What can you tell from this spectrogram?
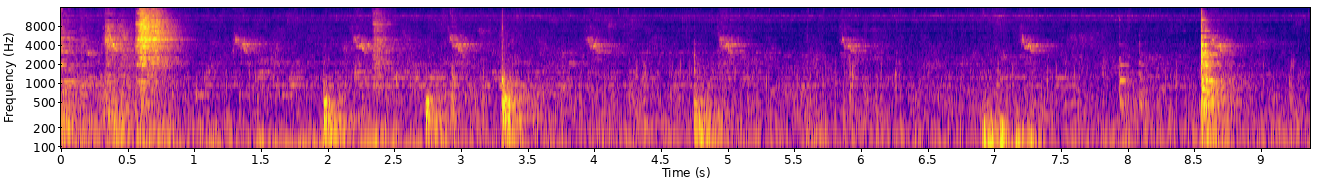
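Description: Pan lid and cooking spoon clattering, knocking and scraping in a karahi as simmering flat beans and green tomatoes are stirred, the sharpest clatters just under a second in and near the end. A short high chirp repeats about once a second behind it.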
